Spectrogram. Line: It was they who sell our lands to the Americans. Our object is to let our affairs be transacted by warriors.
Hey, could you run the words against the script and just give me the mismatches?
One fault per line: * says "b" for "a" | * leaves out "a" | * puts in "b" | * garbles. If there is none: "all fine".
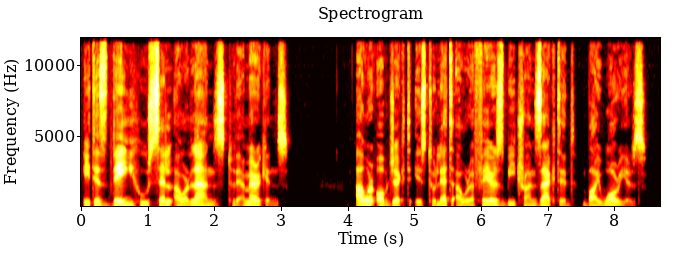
* says "is" for "was"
